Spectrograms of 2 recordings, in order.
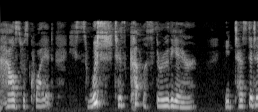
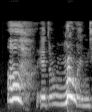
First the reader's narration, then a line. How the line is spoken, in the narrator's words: moaned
